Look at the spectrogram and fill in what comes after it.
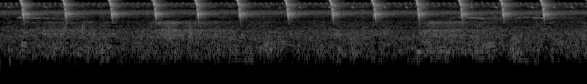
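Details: A chipmunk met on a hike at the Ashokan Reservoir gives sharp, high chips about twice a second, steady and repetitive, over faint background hiss.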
